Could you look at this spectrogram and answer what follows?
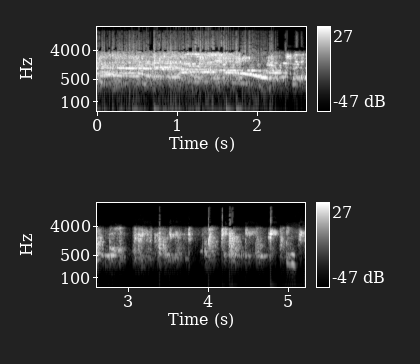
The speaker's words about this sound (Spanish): Es que tú les tendrías que ver aquí, todos los alumnos están con una sonrisa de oreja a oreja y están moviendo las manos, las agitan así, pidiendo el aplauso. Claro, hasta que no nos digas tú... Venga, adelante. Pues venga, el aplauso.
